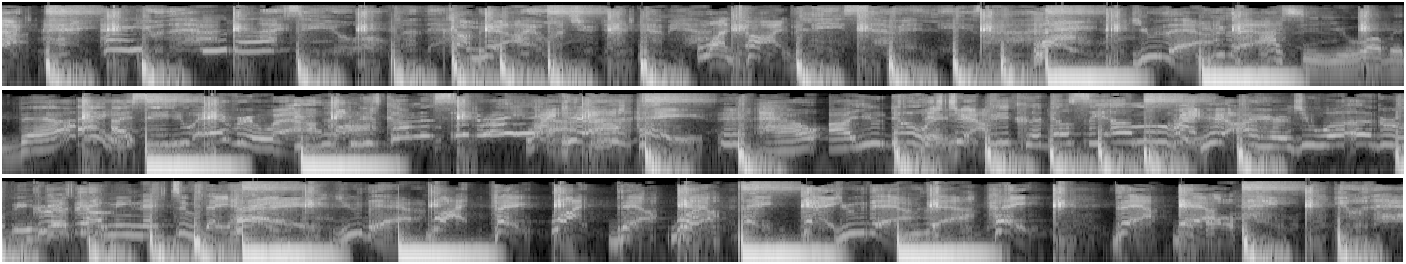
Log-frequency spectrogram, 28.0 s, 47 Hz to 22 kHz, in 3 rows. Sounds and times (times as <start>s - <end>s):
Music: 0.0s - 12.6s, 13.3s - 28.0s.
